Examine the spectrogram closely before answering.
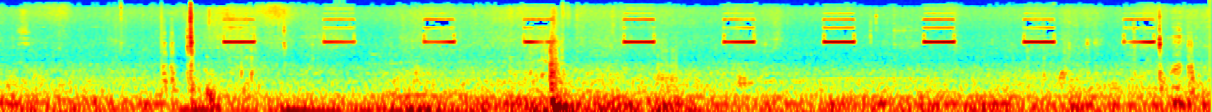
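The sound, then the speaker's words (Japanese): A car being parked in a no-parking area, with short, high electronic beeps repeating at an even pace over a low, steady engine rumble. “駐車する音で楽しんでもらってますけど”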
